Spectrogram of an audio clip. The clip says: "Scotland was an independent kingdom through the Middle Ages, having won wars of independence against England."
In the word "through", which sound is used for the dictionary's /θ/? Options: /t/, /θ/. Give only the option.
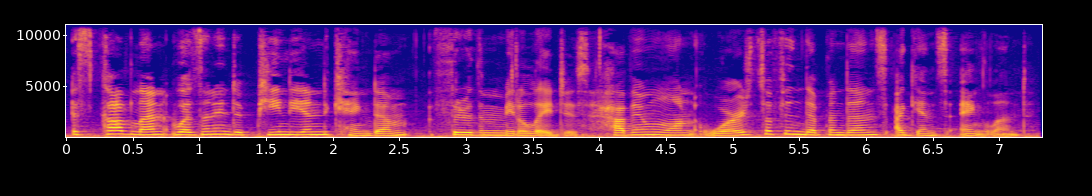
/θ/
